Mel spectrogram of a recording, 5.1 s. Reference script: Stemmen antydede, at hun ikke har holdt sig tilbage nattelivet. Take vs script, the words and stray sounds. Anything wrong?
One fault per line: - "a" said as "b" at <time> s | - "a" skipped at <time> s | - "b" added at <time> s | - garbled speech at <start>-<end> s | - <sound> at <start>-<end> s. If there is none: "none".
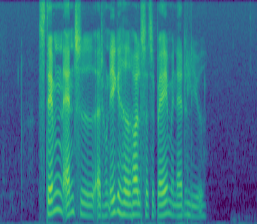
- "har" said as "havde" at 2.4 s
- "med" added at 3.4 s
